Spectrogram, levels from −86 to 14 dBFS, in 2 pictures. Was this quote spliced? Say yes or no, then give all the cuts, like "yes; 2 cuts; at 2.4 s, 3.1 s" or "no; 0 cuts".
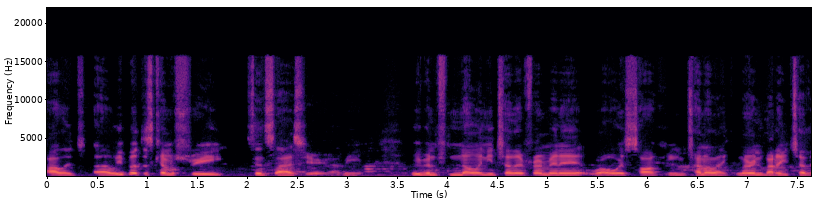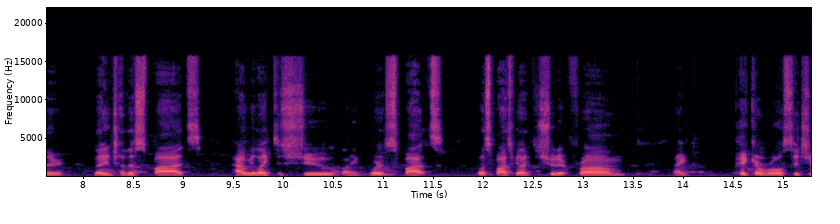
no; 0 cuts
